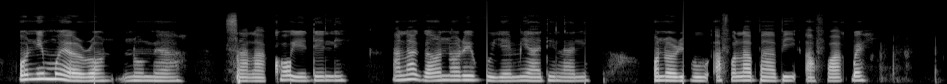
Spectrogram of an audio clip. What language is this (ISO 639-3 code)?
yor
